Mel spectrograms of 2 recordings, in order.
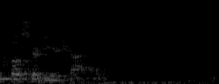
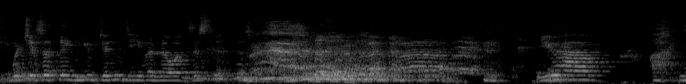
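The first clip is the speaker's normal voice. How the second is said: laughing through words; 7 semitones higher, 7 dB louder than usual. Real, not acted. Laughing at the irony.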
